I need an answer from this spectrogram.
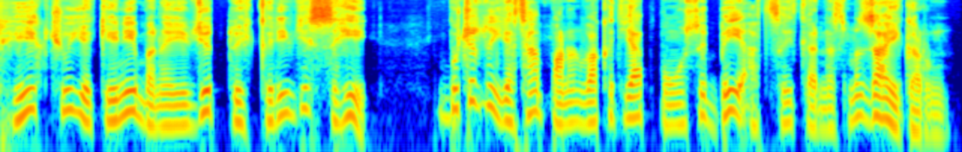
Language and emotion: Kashmiri, fearful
